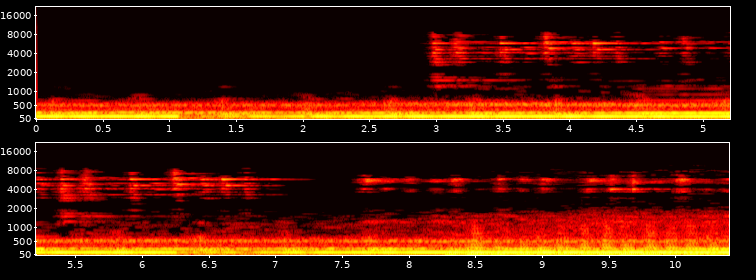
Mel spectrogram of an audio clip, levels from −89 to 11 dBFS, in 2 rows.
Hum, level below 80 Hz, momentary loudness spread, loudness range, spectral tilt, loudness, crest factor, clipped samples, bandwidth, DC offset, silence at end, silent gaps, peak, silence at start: none; -24 dBFS; 10 LU; 4 LU; -8 dB/octave; -15 LUFS; 12 dB; under 0.1%; 6.4 kHz; under 0.1%; 0 s; none; -2 dBFS; 0 s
